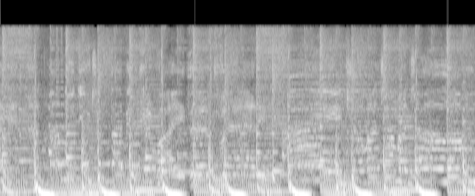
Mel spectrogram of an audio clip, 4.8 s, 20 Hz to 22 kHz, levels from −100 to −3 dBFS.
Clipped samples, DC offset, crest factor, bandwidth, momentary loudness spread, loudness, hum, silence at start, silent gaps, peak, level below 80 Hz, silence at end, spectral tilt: under 0.1%; under 0.1%; 10 dB; 13.5 kHz; 1 LU; -11 LUFS; none; 0 s; none; 0 dBFS; -14 dBFS; 0 s; -3.5 dB/octave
